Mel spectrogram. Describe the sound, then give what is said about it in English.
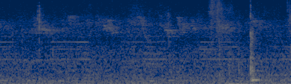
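Faint, scattered birds chirp outdoors on a small patio at dusk, a few short high tweets spread across a quiet background hum, with one slightly sharper chirp near the end. “As the birds chirp themselves to sleep on my little patio.”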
